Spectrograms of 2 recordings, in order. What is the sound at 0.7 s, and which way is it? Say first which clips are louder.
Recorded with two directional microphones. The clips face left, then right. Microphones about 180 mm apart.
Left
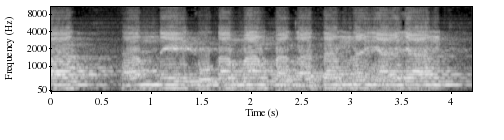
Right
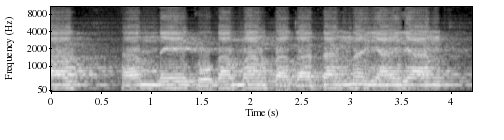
Mantra: right 4 dB; 45° right (ahead or behind).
